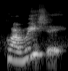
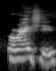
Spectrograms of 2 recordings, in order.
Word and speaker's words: Quraishi: Okay, so we're trying to get our host Taher Quraishi. Is that how we pronounce his name? Toya Quraishi, Qureshi. Mr. Okay, Quraishi, yes, so ma'am. Qureshi.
